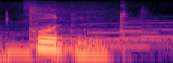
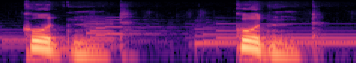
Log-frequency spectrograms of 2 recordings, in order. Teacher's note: Couldn't es un poco más gutural la parte donde está la D y la N.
